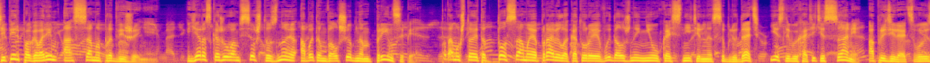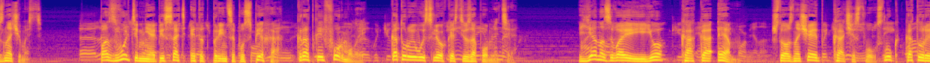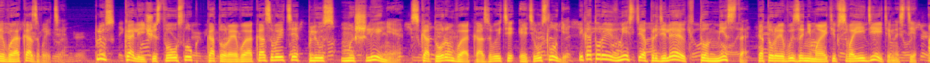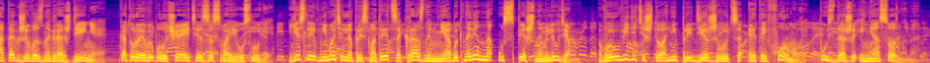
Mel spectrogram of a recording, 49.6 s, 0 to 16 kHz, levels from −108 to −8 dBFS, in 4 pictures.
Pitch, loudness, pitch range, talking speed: 150 Hz, -13 LUFS, 135-180 Hz, 135 wpm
